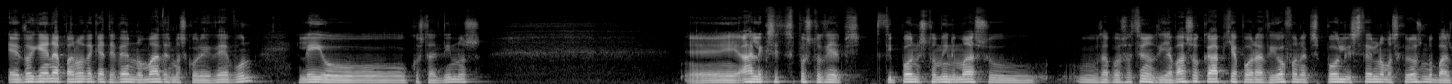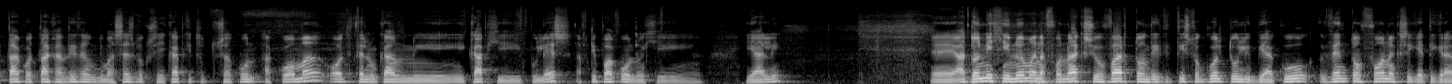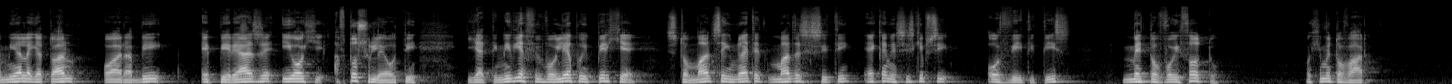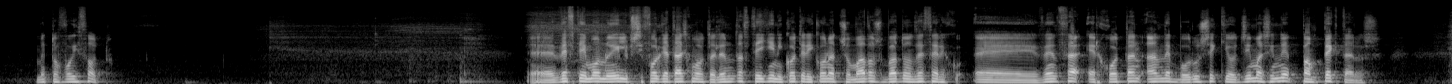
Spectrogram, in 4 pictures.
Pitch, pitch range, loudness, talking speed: 120 Hz, 110-130 Hz, -20 LUFS, 155 wpm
